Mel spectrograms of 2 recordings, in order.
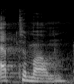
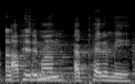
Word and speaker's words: epitome: This is the optimum. That's not the right way to pronounce that word. Optimum? – Epitome.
